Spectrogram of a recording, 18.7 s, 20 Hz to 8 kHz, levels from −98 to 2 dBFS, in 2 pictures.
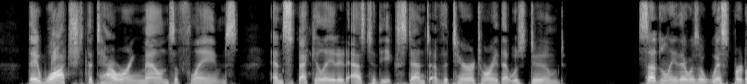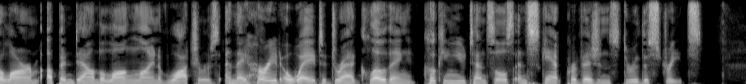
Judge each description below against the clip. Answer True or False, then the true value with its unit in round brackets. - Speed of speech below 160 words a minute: True (150 wpm)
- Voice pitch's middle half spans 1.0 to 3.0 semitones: True (2.7 semitones)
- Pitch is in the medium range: True (160 Hz)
